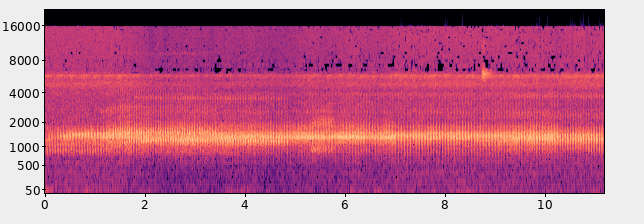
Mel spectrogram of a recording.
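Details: Frogs, toads and treefrogs calling in nature: a dense, unbroken chorus of rapid pulsed trills at a steady mid pitch, holding even loudness throughout, with a faint higher-pitched band above.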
